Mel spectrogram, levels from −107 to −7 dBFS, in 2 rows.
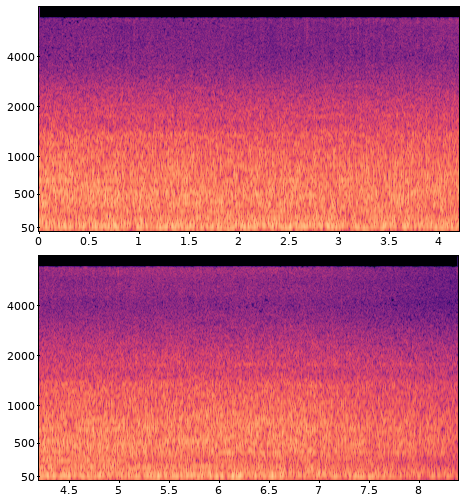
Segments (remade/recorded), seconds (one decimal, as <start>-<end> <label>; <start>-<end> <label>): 0.0-0.7 recorded; 0.7-1.2 remade; 1.2-1.9 recorded; 1.9-5.9 remade; 5.9-6.9 recorded; 6.9-7.5 remade; 7.5-8.4 recorded

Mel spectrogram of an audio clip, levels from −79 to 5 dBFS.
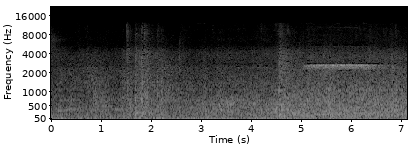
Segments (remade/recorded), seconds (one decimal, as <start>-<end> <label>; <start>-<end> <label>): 0.0-3.3 recorded; 3.3-4.4 remade; 4.4-7.1 recorded

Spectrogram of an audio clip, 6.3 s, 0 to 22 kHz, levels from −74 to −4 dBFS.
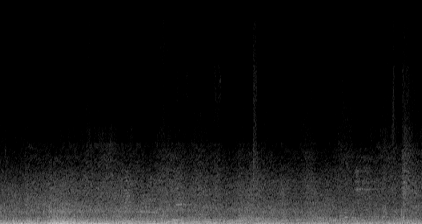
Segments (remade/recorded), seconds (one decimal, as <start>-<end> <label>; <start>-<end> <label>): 0.0-3.5 recorded; 3.5-5.0 remade; 5.0-6.3 recorded

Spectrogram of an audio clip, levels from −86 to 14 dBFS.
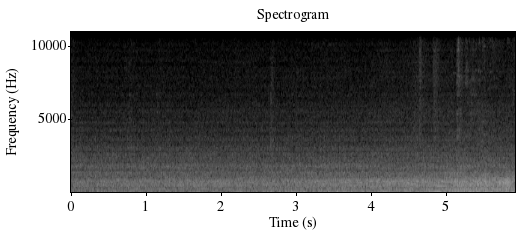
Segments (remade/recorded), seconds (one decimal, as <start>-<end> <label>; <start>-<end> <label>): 0.0-1.7 recorded; 1.7-2.4 remade; 2.4-4.0 recorded; 4.0-5.1 remade; 5.1-5.9 recorded

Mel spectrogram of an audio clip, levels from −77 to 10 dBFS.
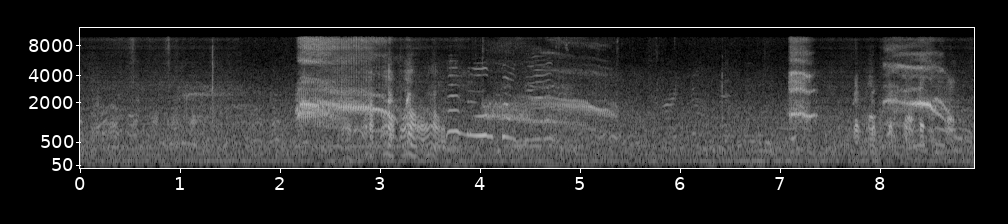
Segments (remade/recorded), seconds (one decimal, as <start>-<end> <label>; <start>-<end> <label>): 0.0-1.6 remade; 1.6-2.4 recorded; 2.4-3.9 remade; 3.9-7.1 recorded; 7.1-8.9 remade

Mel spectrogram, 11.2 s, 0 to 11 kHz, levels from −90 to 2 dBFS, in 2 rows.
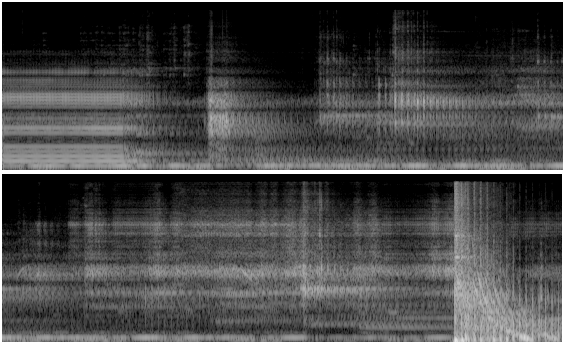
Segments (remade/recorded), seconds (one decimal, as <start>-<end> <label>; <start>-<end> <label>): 0.0-7.4 recorded; 7.4-9.4 remade; 9.4-11.2 recorded

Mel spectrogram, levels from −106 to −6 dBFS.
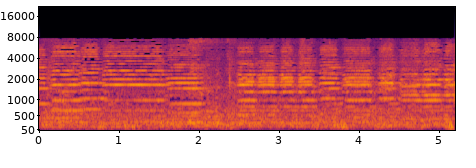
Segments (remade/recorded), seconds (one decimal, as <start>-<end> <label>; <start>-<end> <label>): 0.0-2.1 recorded; 2.1-2.7 remade; 2.7-4.1 recorded; 4.1-5.2 remade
